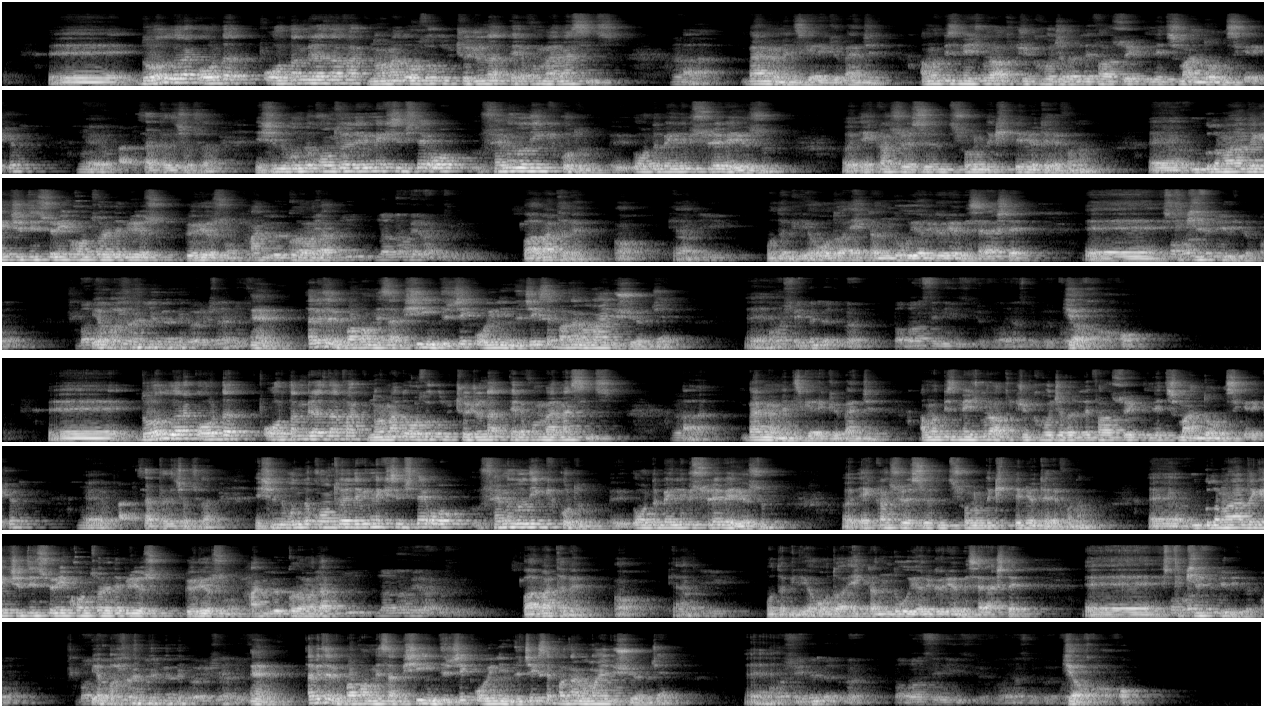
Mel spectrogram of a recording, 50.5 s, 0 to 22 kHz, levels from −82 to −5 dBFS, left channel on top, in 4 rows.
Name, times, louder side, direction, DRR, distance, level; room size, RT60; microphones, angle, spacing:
voice 1, 0.5-6.1 6.8-7.0 7.4-8.7 9.2-12.8 13.4-14.7 15.2-20.3 21.0-23.5 24.1-28.5 30.5-31.0 31.4-31.6 31.9-32.1 32.9-35.4 36.1-37.3 38.8-39.4 40.3-40.6 40.9-44.5 45.3-45.6 48.5-49.1, right 1 dB, 35° right, -2 dB, 0.5 m, -21 dB
voice 2, 6.7-7.0 13.4-13.8 24.1-24.6 27.5-28.1 28.3-30.0 32.0-32.6 36.9-38.1 38.6-40.5 45.5-49.1, left 1 dB, 35° left, -2 dB, 0.5 m, -32 dB
2.6 x 2.1 x 2.8 m, 0.84 s
head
